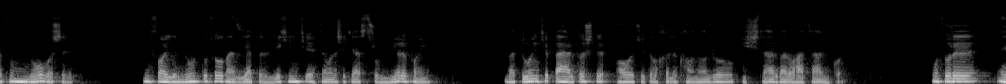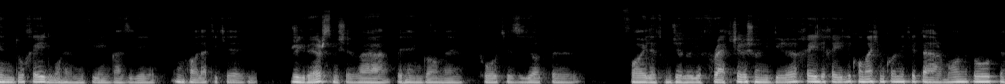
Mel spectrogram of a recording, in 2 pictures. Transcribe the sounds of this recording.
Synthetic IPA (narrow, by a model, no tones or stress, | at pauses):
t̪ʰunːobɒːʃe̞ | ʔiːnfɒːjle̞nod̪ot̪ʰɒmæzijæt̪̚d̪ɒːɾejecʰiːncʰeːht̪eɒːleʃe̞cʰæst̪romijɒɾe̞pʰɒːiːn | væd̪o̞iːncʰe̞bæɾd̪ɒːʃt̪e̞ɒːd͡ʒe̞d̪ɒːxe̞le̞kʰɒːnɒːlrob̥iːʃt̪ʰæɾbæɾɔːhæt̪ʰːæɾmiːkʰone | mot̪ʰoːɾeend̪oxejliːmoɦe̞mːet̪ʰuje̞iːnɡæziːje̞unɦɒːlæt̪ʰiːcʰe̞ | rive̞ɾsmiʃe̞væb̥e̞ɦe̞ŋɡɒːme̞t̪ʰoɾcʰezijɒːd̪̥̚be̞ | fɒːjle̞t̪ʰund͡ʒe̞loːje̞fɾæcʰt͡ʃʰe̞ɾeʃomiɟiːɾe̞xe̞jlixe̞jliːkʰo̞mæcʰmiːkʰo̞necʰe̞d̪æɾmɒːnrob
